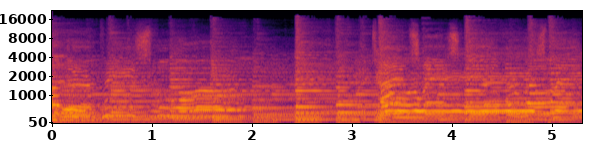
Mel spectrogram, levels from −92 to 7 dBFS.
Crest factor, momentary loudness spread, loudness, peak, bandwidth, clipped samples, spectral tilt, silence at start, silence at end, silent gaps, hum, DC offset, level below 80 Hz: 16 dB; 6 LU; -19 LUFS; -4 dBFS; 18 kHz; under 0.1%; -4.5 dB/octave; 0 s; 0 s; none; none; under 0.1%; -40 dBFS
